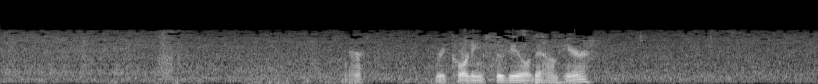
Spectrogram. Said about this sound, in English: The creek is coming up a little. The waters are getting a little muddy from all the melting from the snow.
